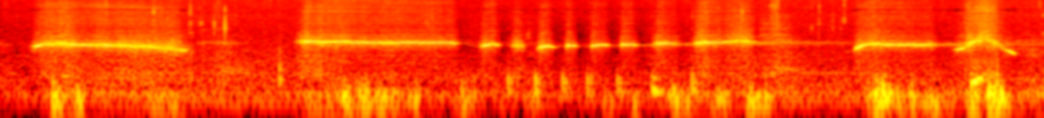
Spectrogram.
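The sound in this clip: Whistling that imitates a Japanese bush warbler: clear, loud tones with two long held notes, a run of short separate notes, and a final note that ends in a quick upward-then-downward flourish. Faint low thumps sit beneath the whistling.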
